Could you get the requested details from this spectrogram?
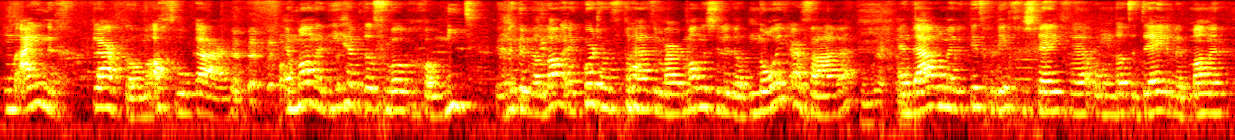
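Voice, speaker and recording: A woman performing an erotic spoken-word poem in a playful, rhythmic way at a live poetry night. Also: medium pitch. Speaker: performing poet. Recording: echoey room, mic from far off.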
